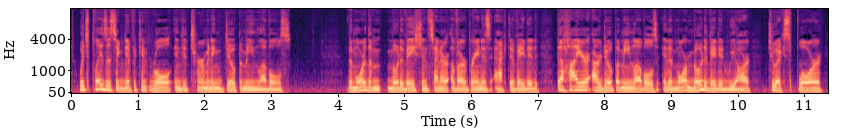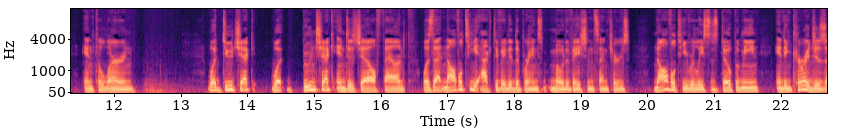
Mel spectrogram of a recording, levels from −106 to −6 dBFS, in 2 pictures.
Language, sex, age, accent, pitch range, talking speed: English, male, 30-49, American, 100-140 Hz, 145 wpm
